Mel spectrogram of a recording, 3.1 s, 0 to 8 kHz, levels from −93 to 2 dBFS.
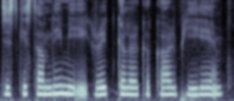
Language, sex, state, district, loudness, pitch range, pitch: Hindi, female, Arunachal Pradesh, Papum Pare, -14 LUFS, 200-215 Hz, 205 Hz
